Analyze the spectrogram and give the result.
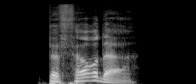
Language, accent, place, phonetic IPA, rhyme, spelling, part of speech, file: German, Germany, Berlin, [bəˈfœʁdɐ], -œʁdɐ, beförder, verb, De-beförder.ogg
- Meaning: inflection of befördern: 1. first-person singular present 2. singular imperative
